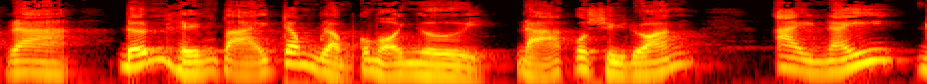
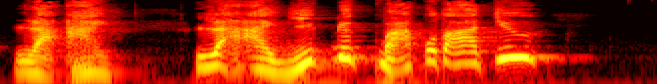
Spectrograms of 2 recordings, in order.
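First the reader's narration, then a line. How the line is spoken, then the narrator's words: Loud wailing sob. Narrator (Vietnamese): Đột nhiên Hoàng Đài Cát gào khóc lớn lên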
